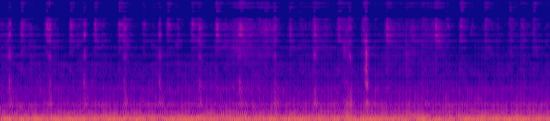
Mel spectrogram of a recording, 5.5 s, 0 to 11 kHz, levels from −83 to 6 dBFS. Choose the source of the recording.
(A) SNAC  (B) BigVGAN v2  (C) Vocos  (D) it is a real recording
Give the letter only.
C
